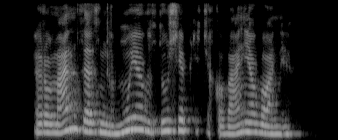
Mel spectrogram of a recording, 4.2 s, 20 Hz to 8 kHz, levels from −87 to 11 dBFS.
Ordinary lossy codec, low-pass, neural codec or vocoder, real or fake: none; 7.2 kHz; codec, 16 kHz, 8 kbps, FunCodec, trained on Chinese and English, 25 frames a second; fake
